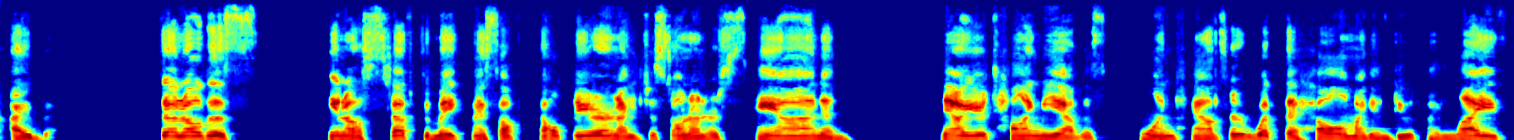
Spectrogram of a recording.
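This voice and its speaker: Halting, emotional woman telling her story. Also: medium pitch, fairly bright tone, no echo, rough recording. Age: 40s. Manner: halting and emotional, full of fillers and restarts. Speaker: guest. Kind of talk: personal story in a live-stream interview.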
